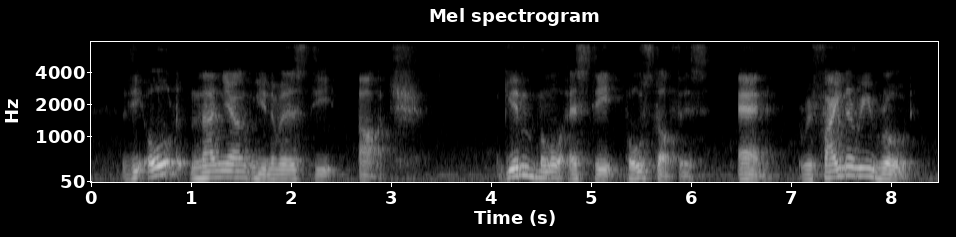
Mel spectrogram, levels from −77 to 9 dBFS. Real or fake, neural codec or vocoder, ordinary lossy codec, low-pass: fake; codec, 16 kHz, 8 kbps, FunCodec, trained on Chinese and English, 25 frames a second; AAC, 32 kbps; 7.2 kHz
